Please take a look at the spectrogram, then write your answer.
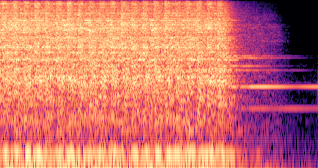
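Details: Jet boat after fitting a spare ignition box: steady cranking about three beats a second for two seconds, never fires; spare box didn't fix it, cause ultimately bad gas.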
